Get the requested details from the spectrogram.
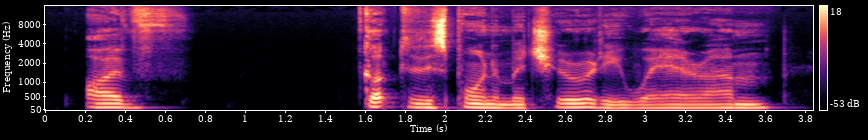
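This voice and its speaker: On a very clean recording with a silent background, a man with an Australian accent speaks at medium pitch in a dark, mellow tone with ordinary pitch variation. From Canberra, Australia. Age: 50s. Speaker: skate photographer. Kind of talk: casual chat.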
